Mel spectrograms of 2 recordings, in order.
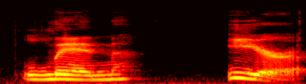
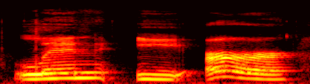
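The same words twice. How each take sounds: First: "lin-ear" slowly in two syllables, the second like "ear"; "lin-ear" the American way, LIN-ear like your ear. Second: "lin-ear" split into three parts, LIN-ee-er; "lin-ear" drawn out the way her husband says it; three-syllable lin-ear. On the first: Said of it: "the way I say it is lin-ear, like your ear". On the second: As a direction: spell out "lin-ear" syllable by syllable, British style. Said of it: "more similar to a three syllable". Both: Shown as a demonstration.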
